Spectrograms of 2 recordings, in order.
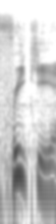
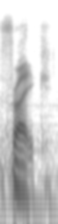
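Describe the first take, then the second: First: The name is said with two syllables. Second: The name is said with one syllable. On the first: This is how the developers say it. "why is he pronouncing it as Freaky" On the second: This is how most players say it. "and not Frike"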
